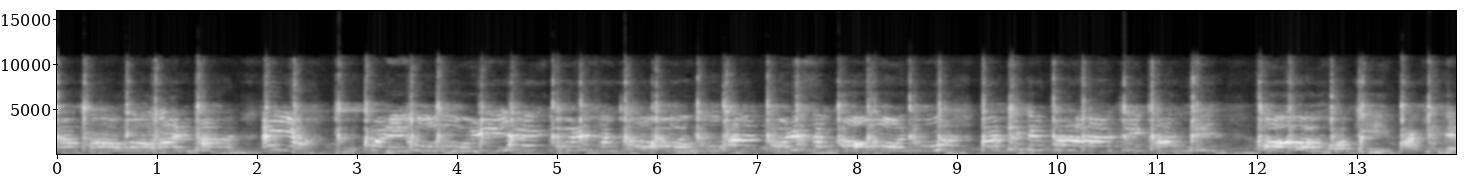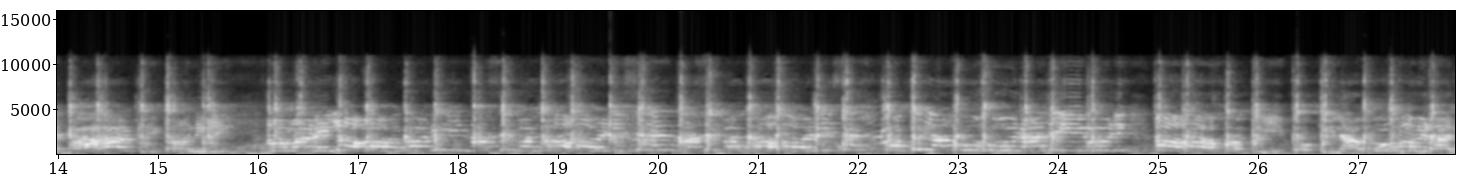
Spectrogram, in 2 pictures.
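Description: Women's group singing a Bihu song in chorus, kept in time by steady rhythmic hand clapping, the accompaniment of a Jeng Bihu dance.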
